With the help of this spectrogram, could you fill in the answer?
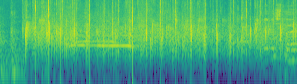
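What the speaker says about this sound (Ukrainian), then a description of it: "давайте оплески, адже це авторська поезія, яка заслуговує, заслуговує на оплески" Audience applause following an original poetry reading at a student pageant, steady clapping from a crowd in a hall with a few sharper individual claps standing out.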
